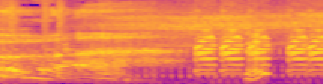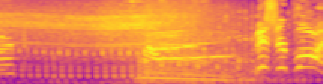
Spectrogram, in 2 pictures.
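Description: A cartoon character's stretching yawn, a long falling groan, over background music. A few short repeated notes follow about two seconds in, and another falling vocal sound comes near the end.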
